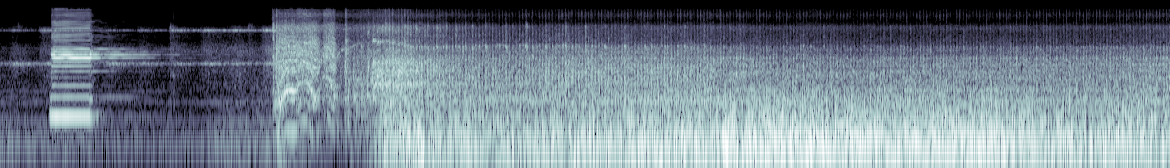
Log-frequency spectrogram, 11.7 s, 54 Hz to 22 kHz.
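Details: Volvo FM 400 truck, D11 diesel, after fixing a cranks-but-won't-start, hard-turning engine caused by a jammed idler pulley installed backwards: cranks, catches and settles into a steady, even idle with no knocks or squeals.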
